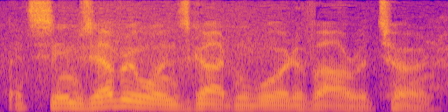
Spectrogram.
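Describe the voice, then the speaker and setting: An actor playing a courteous, dutiful war chief in a video game, speaking in a composed and formal manner. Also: male voice, fairly low pitch, animated, darkish tone, a little hiss or hum, lightly acted. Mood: calm, dutiful. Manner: formal, measured wording. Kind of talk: video game cutscene acting.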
